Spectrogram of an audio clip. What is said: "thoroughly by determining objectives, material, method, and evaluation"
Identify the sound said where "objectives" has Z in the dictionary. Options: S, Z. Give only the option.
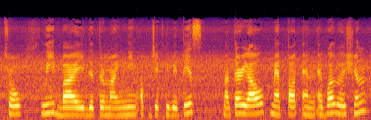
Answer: S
